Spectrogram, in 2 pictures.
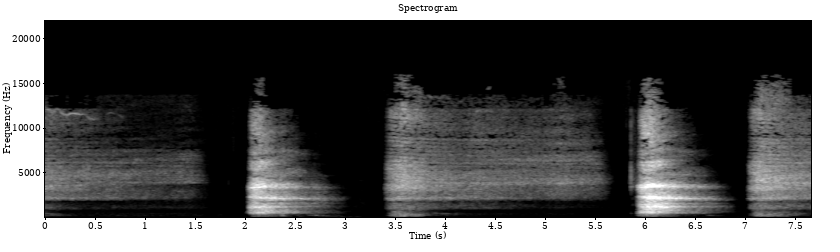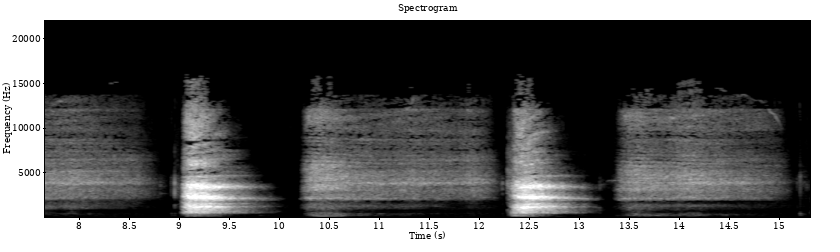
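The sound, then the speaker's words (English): Deep breathing from a guided breathing exercise, with distinct inhales and exhales. About nine loud, airy breath sounds alternate between short sharp pulls and longer, slower releases. There is no talking. “When my hand goes up, that means inhale. When it goes down, it means exhale. We'll do this for about 30 breaths together”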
